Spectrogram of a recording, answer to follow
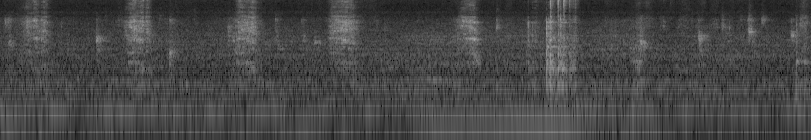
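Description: Kitchen knife cutting thin rolled dough on a marble slab, the blade scraping the stone in short strokes about once a second, the loudest a little past halfway.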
